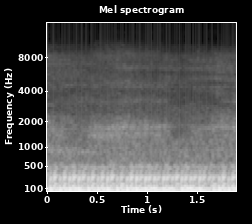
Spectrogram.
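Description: A Harley motorcycle riding through a snowy blizzard, its engine a loud, steady low rumble with wind noise, close and continuous throughout.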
